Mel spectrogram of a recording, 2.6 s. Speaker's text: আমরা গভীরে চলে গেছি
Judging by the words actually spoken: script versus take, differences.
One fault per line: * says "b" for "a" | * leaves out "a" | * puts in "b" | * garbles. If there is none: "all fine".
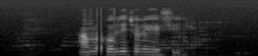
all fine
